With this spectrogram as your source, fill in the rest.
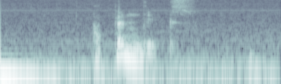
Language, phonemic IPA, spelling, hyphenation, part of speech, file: Dutch, /ˌɑˈpɛn.dɪks/, appendix, ap‧pen‧dix, noun, Nl-appendix.ogg
- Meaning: 1. an appendix, a section appended to the main body of a text or publication with peripheral information 2. a vermiform appendix 3. the appendix of a balloon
